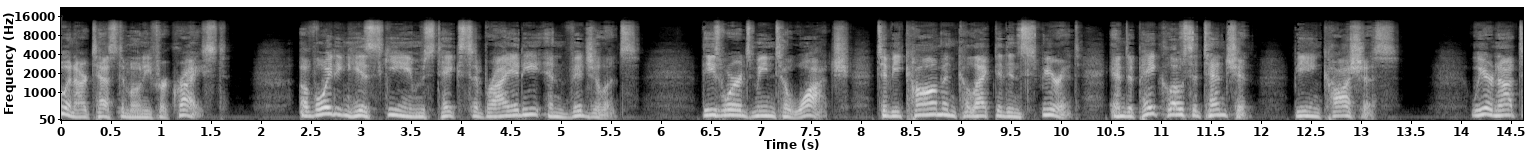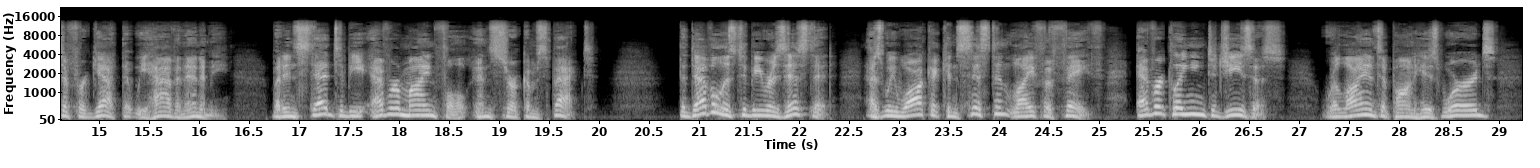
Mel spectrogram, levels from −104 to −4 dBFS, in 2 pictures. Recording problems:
garbled, watery; slightly; nothing above 11.5 kHz
abrupt cut into speech; at the start

